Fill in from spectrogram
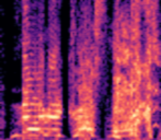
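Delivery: furious mob member shrieking Merry Christmas; werewolf roar. Retold or imitated. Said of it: "metamorphing into a werewolf".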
